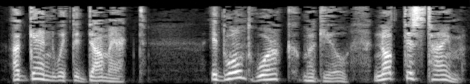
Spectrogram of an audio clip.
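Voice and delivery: high, loud, seething woman officer; furious commander. A narrator's reading. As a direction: tear into him, furious. Turov furious accusation.

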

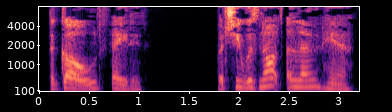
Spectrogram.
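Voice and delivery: ordinary delivery, nothing marked

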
